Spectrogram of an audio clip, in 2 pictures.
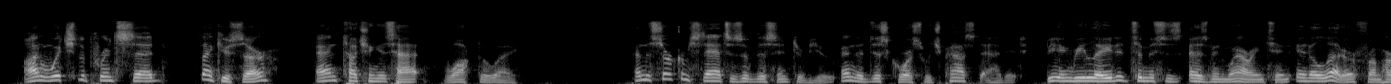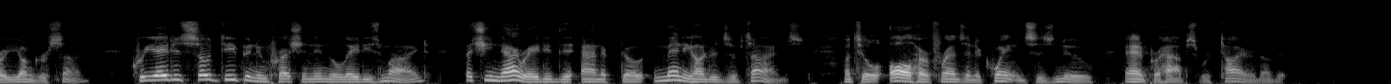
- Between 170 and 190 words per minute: No, average, 155 wpm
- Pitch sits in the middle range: No, low, 125 Hz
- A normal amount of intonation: No, wide, 6.5 semitones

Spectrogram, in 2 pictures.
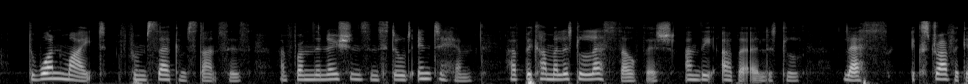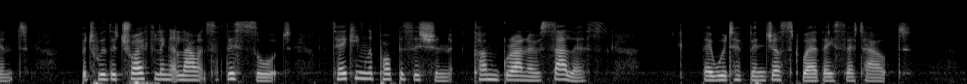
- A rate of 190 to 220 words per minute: No, average, 150 wpm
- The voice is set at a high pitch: Yes, high, 220 Hz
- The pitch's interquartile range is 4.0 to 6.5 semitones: Yes, average, 4.5 semitones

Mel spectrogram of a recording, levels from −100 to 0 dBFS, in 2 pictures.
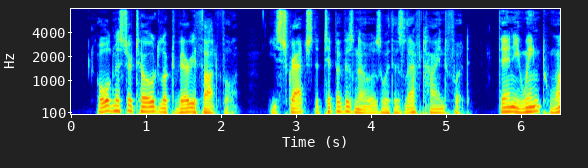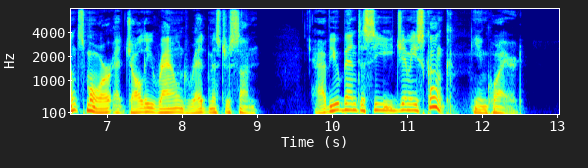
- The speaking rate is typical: Yes, average, 175 wpm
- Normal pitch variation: No, wide, 6.1 semitones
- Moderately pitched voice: No, low, 110 Hz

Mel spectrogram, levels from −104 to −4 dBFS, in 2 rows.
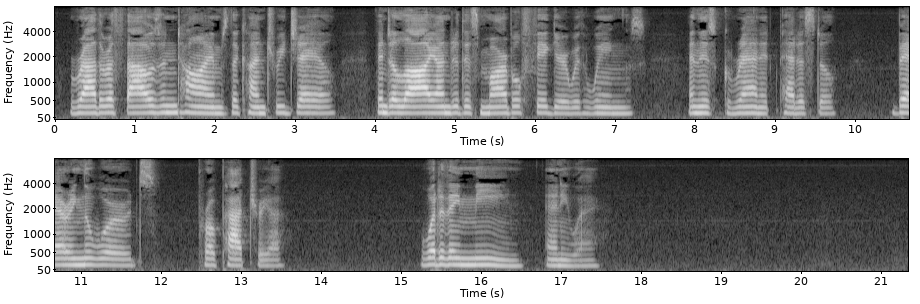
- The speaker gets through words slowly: Yes, slow, 85 wpm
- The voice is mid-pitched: Yes, medium, 170 Hz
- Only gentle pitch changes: Yes, narrow, 1.4 semitones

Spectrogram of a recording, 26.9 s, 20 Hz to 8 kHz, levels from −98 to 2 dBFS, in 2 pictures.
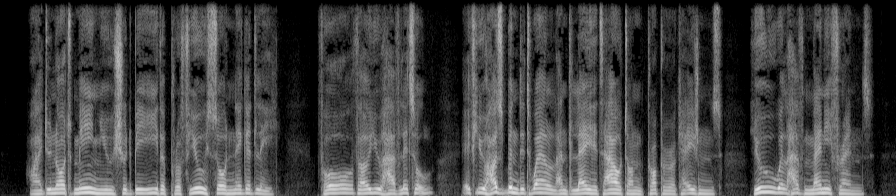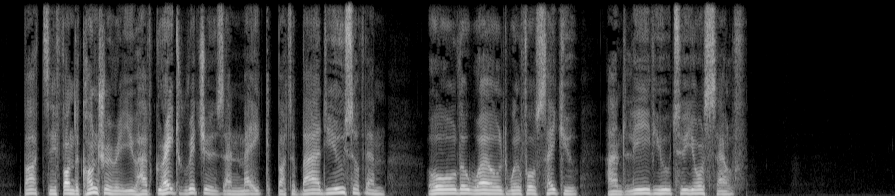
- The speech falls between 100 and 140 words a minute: Yes, slow, 135 wpm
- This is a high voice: No, medium, 140 Hz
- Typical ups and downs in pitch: Yes, average, 3.1 semitones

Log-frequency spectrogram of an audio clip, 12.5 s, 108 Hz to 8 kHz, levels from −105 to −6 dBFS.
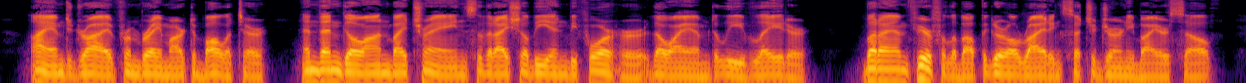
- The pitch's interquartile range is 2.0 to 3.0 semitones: Yes, average, 2.7 semitones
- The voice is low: Yes, very low, 85 Hz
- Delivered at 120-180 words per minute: No, average, 195 wpm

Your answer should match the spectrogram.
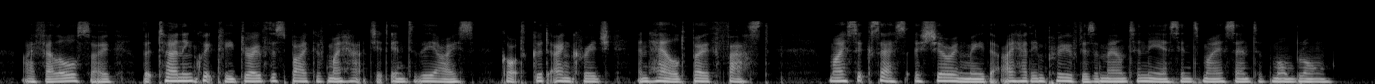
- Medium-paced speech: Yes, average, 170 wpm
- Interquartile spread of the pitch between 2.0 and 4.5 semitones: Yes, narrow, 2.6 semitones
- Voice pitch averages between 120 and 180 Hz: Yes, low, 135 Hz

